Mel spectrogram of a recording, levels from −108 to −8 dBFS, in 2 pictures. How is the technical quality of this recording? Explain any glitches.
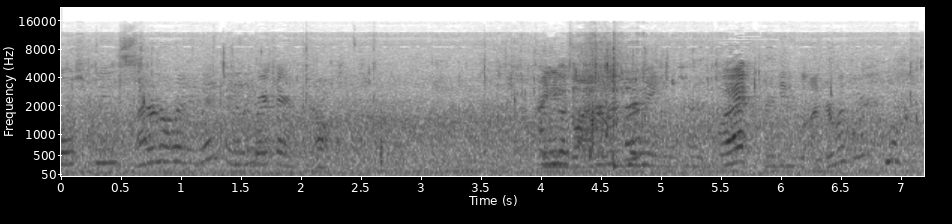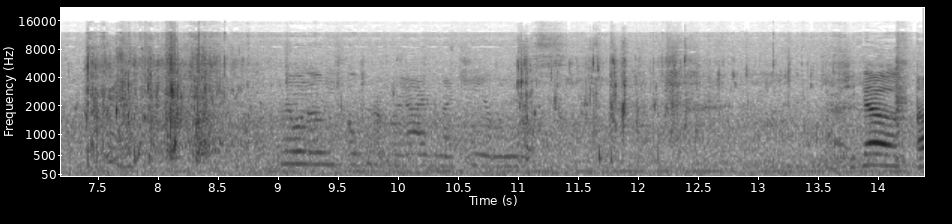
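No technical faults are audible.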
